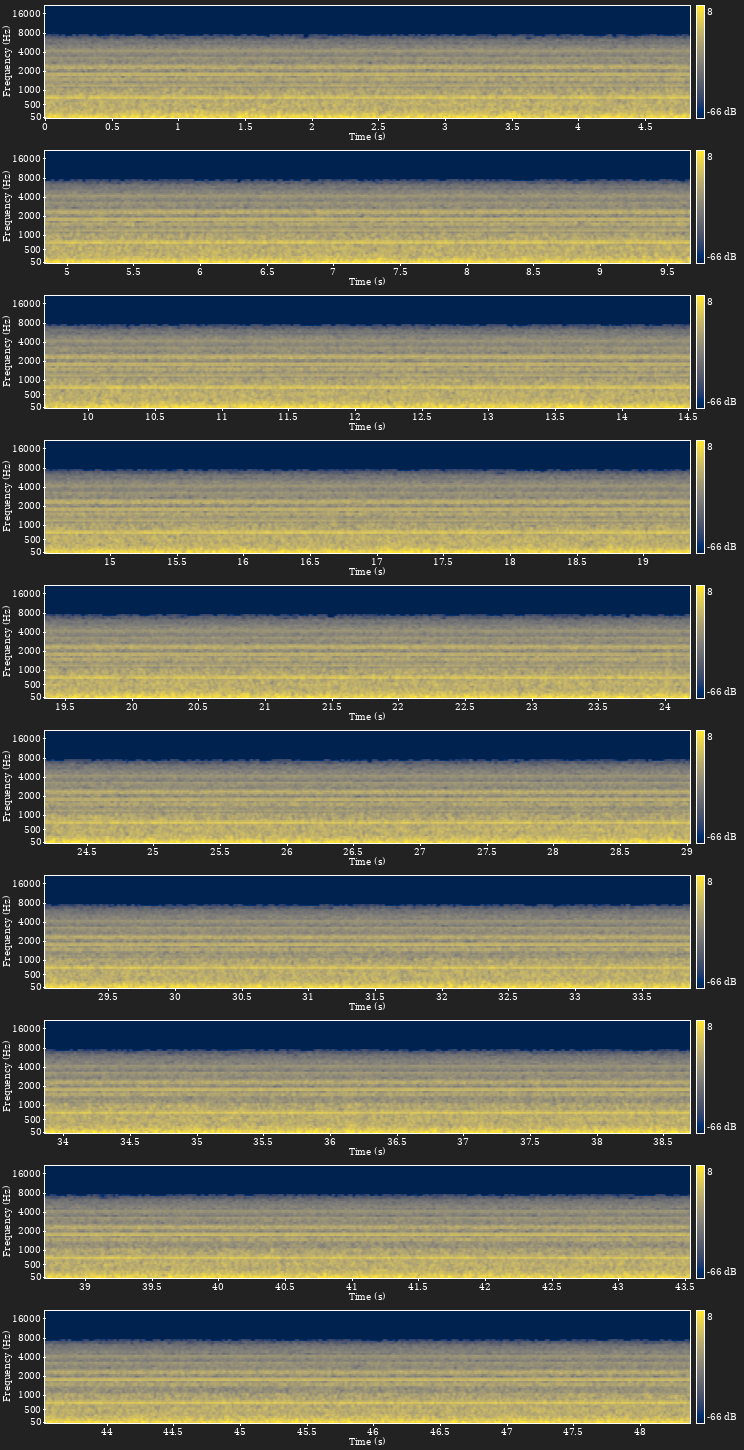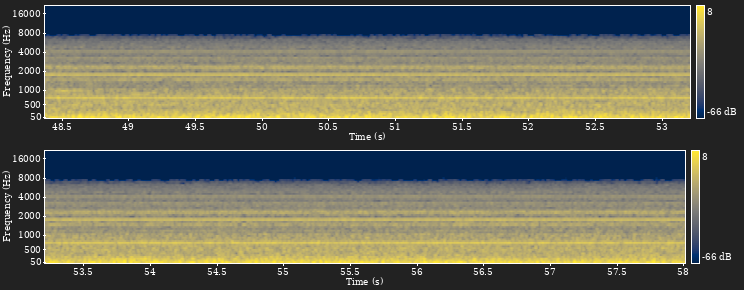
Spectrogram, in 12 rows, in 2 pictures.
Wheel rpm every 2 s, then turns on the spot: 0, 0, 0, 0, 0, 0, 0, 0, 0, 0, 0, 0, 0, 0, 0, 0, 0, 0, 0, 0, 0, 0, 0, 0, 0, 0, 0, 0, 0.
none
